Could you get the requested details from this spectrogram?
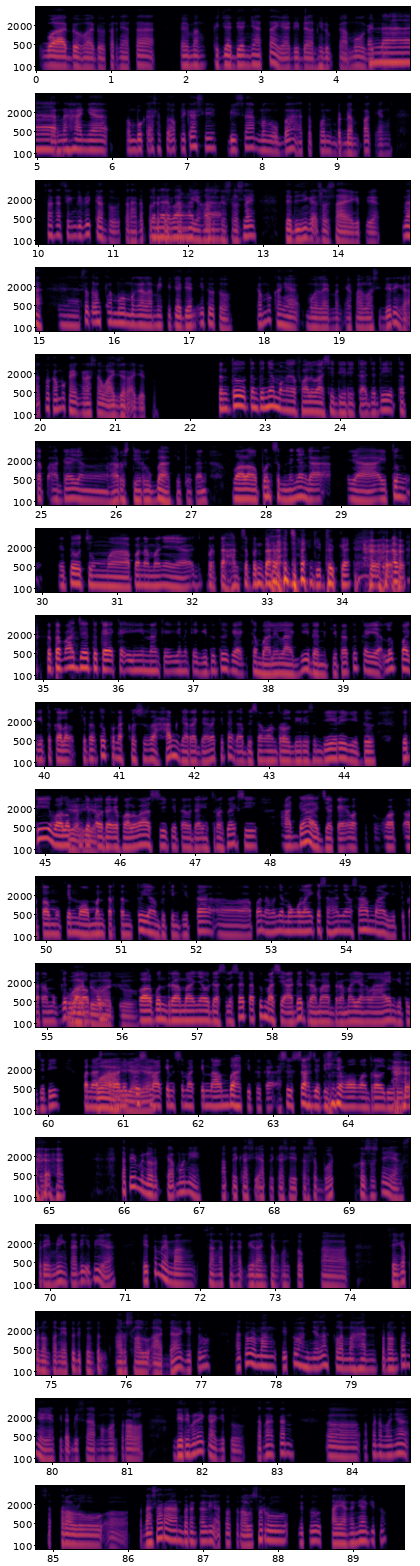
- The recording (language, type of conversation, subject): Indonesian, podcast, Pernah nggak aplikasi bikin kamu malah nunda kerja?
- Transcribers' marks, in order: laughing while speaking: "aja gitu kan"; chuckle; "introspeksi" said as "intropeksi"; laughing while speaking: "jadinya"; chuckle; in English: "streaming"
